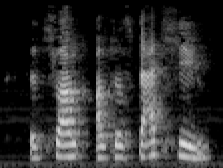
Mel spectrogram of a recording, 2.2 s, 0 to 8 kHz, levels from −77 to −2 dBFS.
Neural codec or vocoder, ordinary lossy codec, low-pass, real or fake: none; MP3, 32 kbps; 7.2 kHz; real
